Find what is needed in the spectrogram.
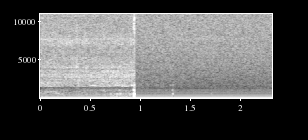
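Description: Steady electrical mains hum in the audio feed, with a single short click about a second in, after which the faint hiss above it goes quieter.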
